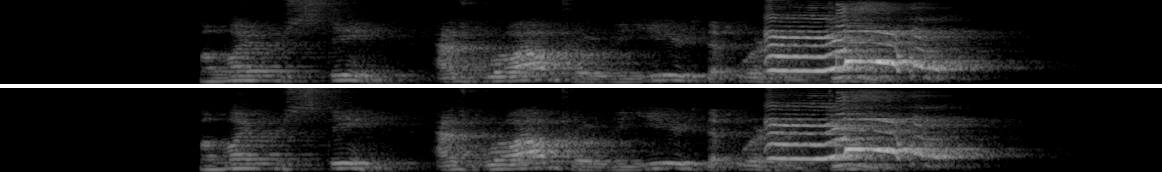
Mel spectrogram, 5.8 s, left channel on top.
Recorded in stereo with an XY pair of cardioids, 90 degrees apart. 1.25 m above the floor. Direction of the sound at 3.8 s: 25° left.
